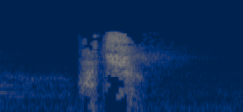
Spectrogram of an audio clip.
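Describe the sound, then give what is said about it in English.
A single sneeze: a quick breathy intake followed by a sharp, loud burst, then a short fading breath against a quiet background, with no one speaking. “bless you.”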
